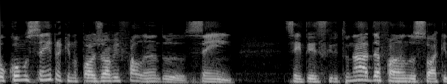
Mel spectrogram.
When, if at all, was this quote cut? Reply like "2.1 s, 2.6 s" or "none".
none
